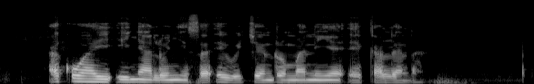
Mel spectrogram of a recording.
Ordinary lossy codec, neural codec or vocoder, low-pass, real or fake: Opus, 32 kbps; none; 10.8 kHz; real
